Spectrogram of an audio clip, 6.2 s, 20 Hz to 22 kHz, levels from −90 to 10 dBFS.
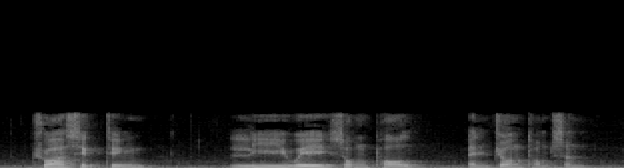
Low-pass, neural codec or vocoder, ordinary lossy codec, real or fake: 7.2 kHz; codec, 16 kHz, 16 kbps, FreqCodec, smaller model; MP3, 48 kbps; fake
